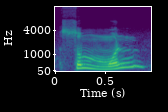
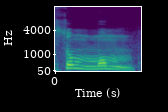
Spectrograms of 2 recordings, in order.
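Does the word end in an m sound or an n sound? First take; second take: n sound; m sound. First: The word ends with an n sound. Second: The word ends with an m sound. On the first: The speaker calls it wrong. "tidak dibaca sum summun" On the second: The speaker calls it right. "tapi summum"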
